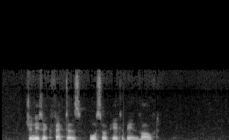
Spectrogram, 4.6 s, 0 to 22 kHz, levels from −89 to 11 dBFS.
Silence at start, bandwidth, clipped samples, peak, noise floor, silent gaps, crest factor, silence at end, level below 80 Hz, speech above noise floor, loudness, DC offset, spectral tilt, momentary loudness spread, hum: 0.55 s; 11.5 kHz; under 0.1%; -2 dBFS; -64 dBFS; none; 18 dB; 1.55 s; -44 dBFS; 45 dB; -19 LUFS; under 0.1%; -6.5 dB/octave; 9 LU; none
